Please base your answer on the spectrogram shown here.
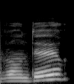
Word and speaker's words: vendeur: Ici, dans le mot centre, il y a le son en avec les lettres E et N.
